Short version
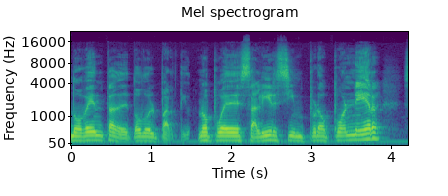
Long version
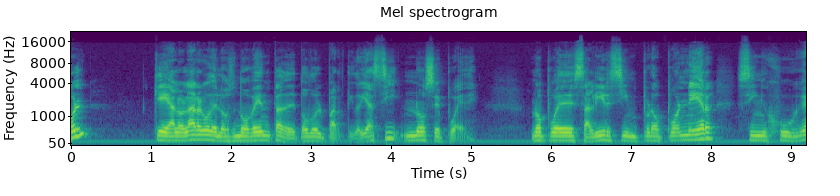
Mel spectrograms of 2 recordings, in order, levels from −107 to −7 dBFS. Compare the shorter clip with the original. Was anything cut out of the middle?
yes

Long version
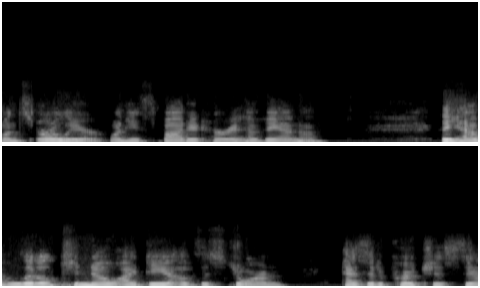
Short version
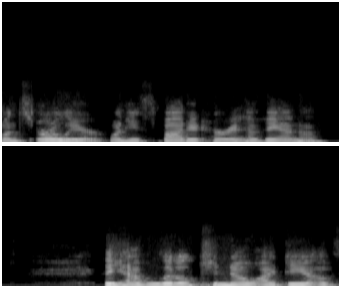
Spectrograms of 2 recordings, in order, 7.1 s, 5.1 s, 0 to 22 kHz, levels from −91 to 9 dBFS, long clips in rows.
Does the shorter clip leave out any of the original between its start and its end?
no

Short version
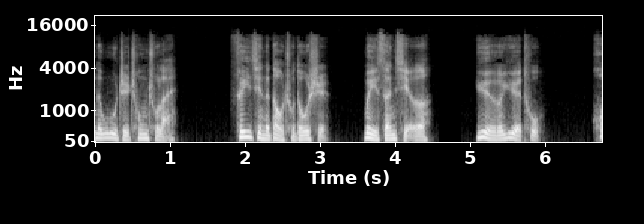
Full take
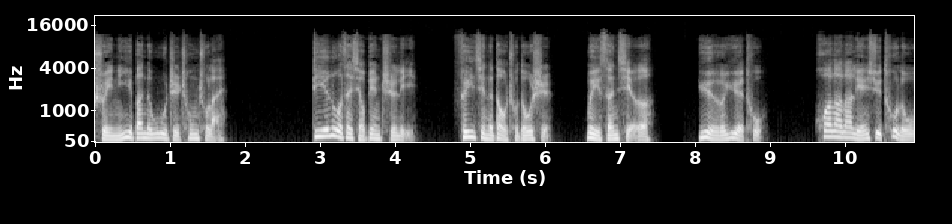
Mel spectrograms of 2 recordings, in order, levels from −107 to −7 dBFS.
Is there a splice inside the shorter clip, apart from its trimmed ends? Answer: yes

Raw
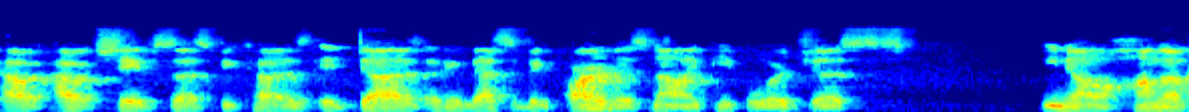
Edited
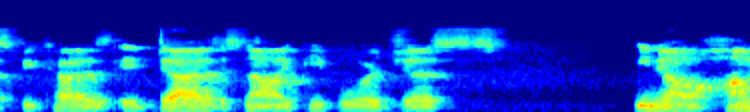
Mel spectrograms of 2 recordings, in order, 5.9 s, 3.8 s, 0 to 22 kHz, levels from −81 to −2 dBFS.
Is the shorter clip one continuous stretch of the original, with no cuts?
no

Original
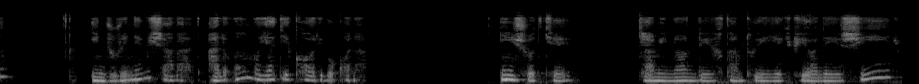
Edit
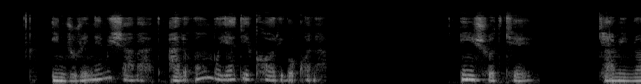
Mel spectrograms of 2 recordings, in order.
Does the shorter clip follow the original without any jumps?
yes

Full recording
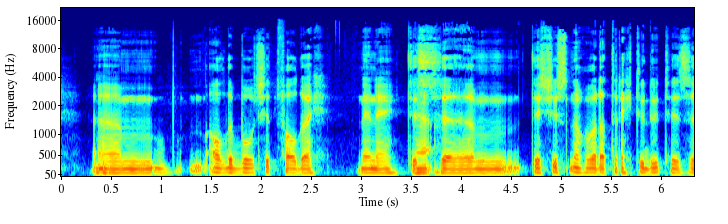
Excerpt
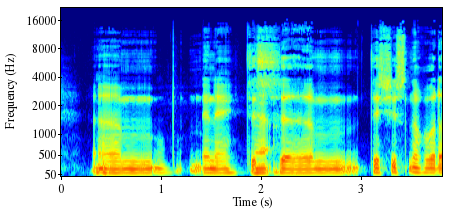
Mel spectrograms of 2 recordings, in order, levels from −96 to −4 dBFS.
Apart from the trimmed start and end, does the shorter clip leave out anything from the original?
yes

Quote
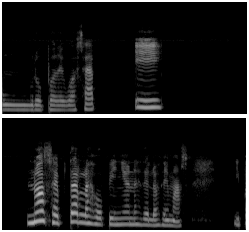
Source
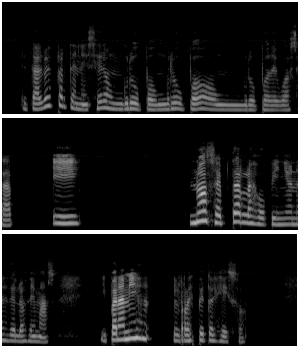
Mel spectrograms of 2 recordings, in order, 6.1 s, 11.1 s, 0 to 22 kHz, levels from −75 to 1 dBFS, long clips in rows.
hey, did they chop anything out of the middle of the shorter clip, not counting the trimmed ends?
no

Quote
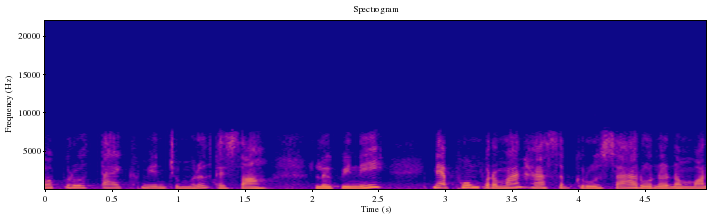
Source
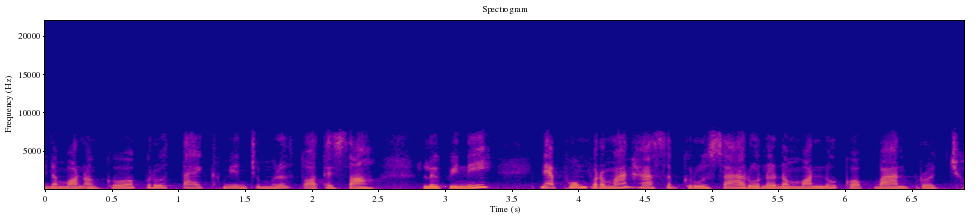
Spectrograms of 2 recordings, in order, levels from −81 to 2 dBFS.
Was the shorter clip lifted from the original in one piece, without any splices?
no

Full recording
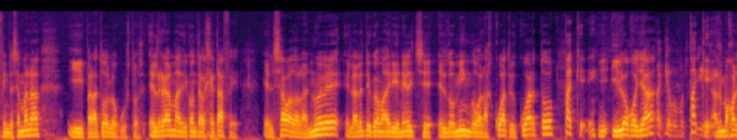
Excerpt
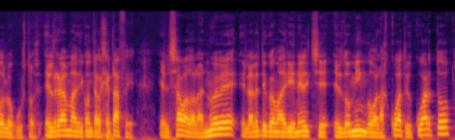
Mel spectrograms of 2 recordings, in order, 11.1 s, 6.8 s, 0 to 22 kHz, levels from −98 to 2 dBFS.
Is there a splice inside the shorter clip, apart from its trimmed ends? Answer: no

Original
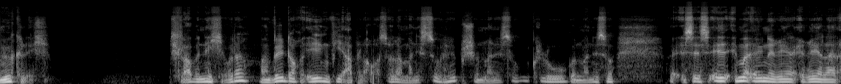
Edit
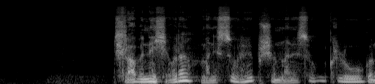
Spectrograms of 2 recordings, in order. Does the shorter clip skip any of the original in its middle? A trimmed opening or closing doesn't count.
yes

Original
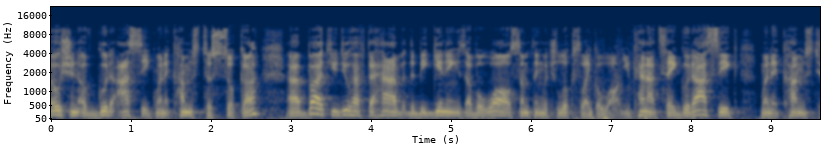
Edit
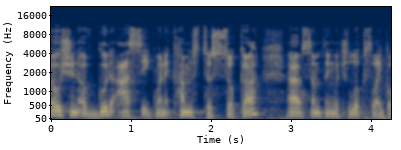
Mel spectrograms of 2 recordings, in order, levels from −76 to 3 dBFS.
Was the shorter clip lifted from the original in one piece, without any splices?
no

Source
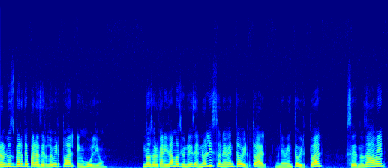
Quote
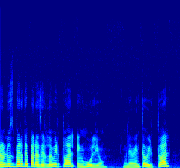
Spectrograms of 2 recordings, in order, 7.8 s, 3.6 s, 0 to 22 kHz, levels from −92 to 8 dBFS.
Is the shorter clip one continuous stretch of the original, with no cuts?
no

